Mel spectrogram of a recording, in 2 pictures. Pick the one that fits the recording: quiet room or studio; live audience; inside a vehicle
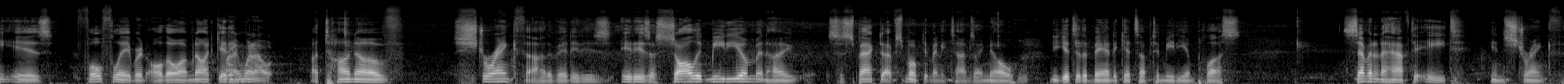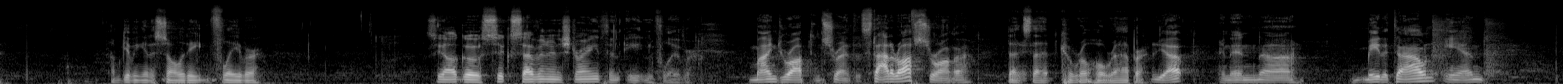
live audience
